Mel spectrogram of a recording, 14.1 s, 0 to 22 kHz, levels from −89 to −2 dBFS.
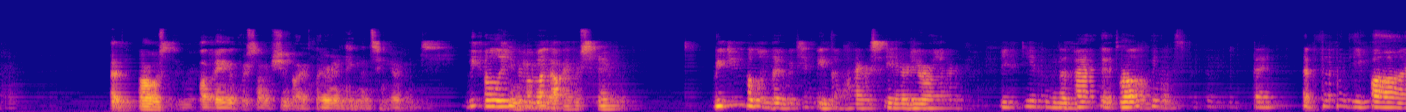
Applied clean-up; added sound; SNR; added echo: neural mask model DeepFilterNet 3.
